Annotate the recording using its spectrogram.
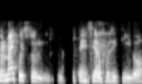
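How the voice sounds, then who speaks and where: A woman speaks at a fairly quick pace. Her pitch sits in the medium range. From northern Italy, Milan province. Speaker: translator and tech industry manager. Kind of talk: casual interview conversation. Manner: halting, many repetitions and fillers.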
